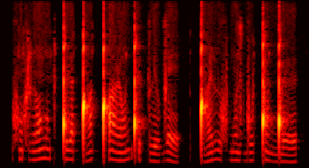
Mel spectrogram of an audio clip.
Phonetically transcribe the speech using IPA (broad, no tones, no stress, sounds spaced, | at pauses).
x ũ x ʎ õ ɡ õ k ǃ y ɐ̯ ɡ͡ǃ ɑ̃ ǃʼ ɑ̃ ɭ õ ǃʼ y k lʲ u ɡ l e | ɡ͡ǃ ɑ̃ ɭ ʎ u x b ũ z ɡ u ǃ õ ŋ͡ǃ ø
